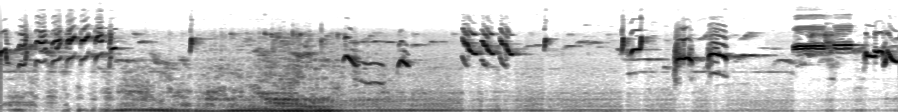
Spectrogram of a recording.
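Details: Oriental magpie-robin ngeplong song, used to provoke rival magpie-robins: rapid whistled and buzzy phrases at the start and end, broken by a stretch of loud low rumbling noise in the middle.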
